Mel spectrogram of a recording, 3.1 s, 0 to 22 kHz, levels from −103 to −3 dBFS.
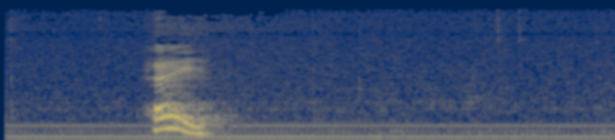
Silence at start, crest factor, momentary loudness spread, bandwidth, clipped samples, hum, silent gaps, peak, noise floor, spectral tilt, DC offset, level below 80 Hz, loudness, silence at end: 0.7 s; 22 dB; 26 LU; 16.5 kHz; under 0.1%; none; none; -14 dBFS; -52 dBFS; -6 dB/octave; under 0.1%; -70 dBFS; -29 LUFS; 1.15 s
